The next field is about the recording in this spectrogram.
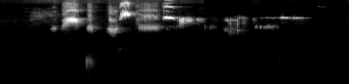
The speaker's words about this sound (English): … says hello to Tinkerbell and Fagla. She goes, my adopted baby birds.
